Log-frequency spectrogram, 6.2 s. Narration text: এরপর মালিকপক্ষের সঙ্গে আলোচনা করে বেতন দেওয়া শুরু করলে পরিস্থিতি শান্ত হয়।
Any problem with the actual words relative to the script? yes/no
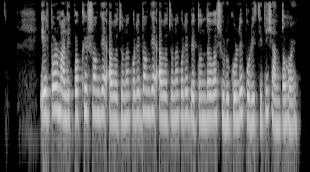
yes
